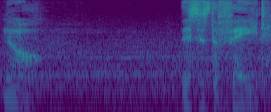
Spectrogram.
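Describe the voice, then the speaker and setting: A scholarly mage in a fantasy game. His voice is on the low side, calm and precise, with a thoughtful air. Clear noise lies behind the speech. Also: slow. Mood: quiet wonder. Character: calm, learned male mage, quietly fascinated. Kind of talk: video game cutscene acting.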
